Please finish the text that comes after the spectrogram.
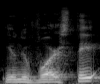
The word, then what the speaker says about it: university: University, som de U, som de Y.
